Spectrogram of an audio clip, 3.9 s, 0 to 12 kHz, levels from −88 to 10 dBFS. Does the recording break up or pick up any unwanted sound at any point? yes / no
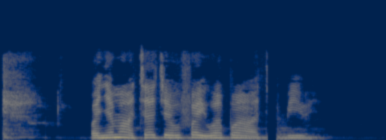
yes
